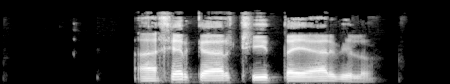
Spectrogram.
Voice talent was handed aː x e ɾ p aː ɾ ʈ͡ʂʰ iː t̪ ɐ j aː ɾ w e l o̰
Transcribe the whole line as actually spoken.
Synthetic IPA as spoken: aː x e ɾ k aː ɾ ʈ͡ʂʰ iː t̪ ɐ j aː ɾ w i l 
